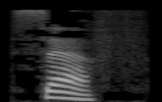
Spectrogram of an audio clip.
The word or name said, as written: seff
